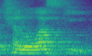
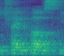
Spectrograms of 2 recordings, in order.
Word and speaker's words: Tchaikovsky: My father and I used to call it Chelowaski because we just couldn't pronounce it. But we learned, and yeah, I love listening to Tchaikovsky.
